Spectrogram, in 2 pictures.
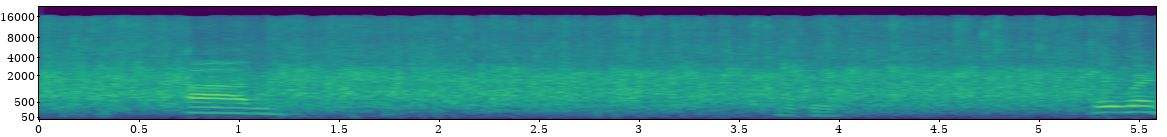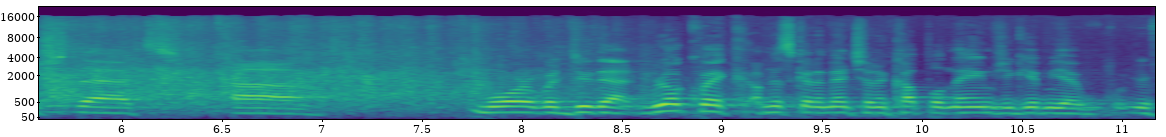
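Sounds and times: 
audience applause: 0.0 - 9.1
speech: 0.7 - 1.4, 5.2 - 11.1.

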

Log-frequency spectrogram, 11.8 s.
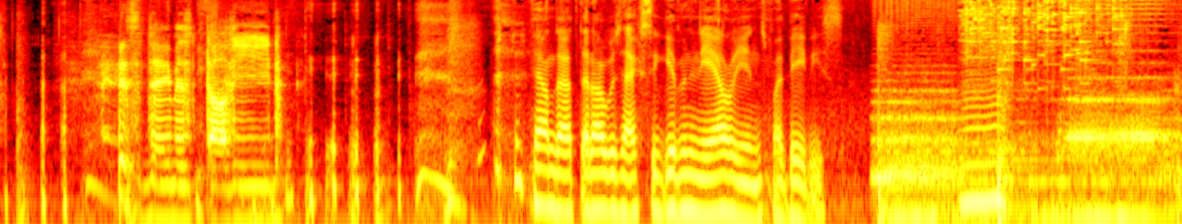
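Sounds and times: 
laughter: 0.0 - 5.3
speech: 0.9 - 3.1, 5.2 - 8.5
wind chimes chiming in metallic tones: 9.6 - 11.6.

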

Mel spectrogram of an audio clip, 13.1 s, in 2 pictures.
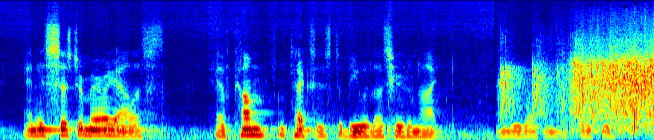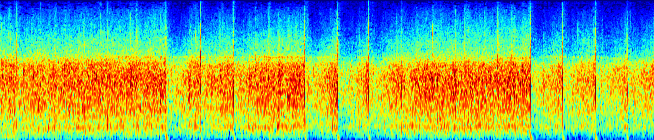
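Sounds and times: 
speech: 0.2 - 6.5
amplified clapping: 5.0 - 13.0.

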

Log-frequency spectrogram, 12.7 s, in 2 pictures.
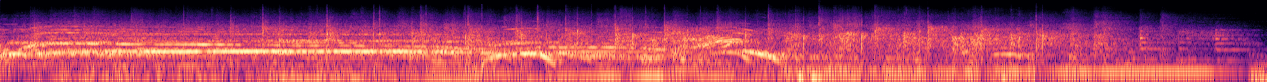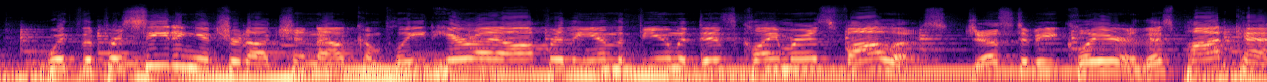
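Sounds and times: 
large audience applauding and cheering: 0.0 - 6.2
speech: 6.6 - 12.6.

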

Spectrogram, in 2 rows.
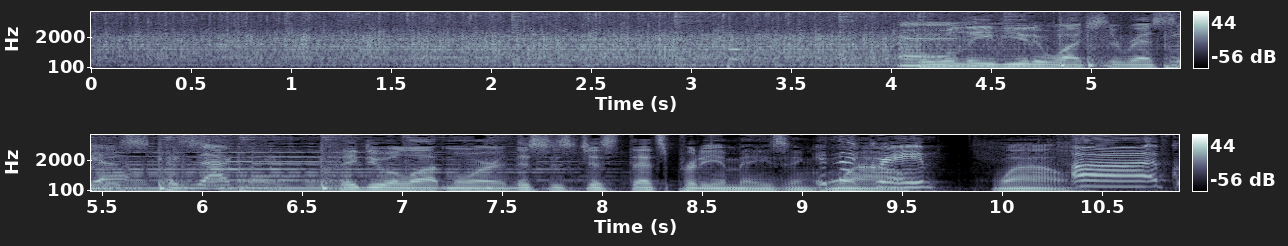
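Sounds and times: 
large crowd cheering and applauding: 0.0 - 6.8
speech: 4.0 - 10.8.

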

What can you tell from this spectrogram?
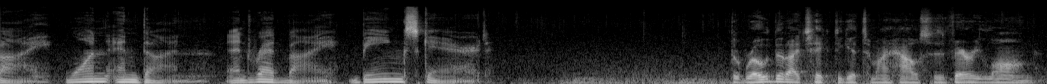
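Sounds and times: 
rain: 0.0 - 10.4
speech: 0.7 - 5.0, 7.3 - 10.4
thunderstorm: 5.6 - 9.4.

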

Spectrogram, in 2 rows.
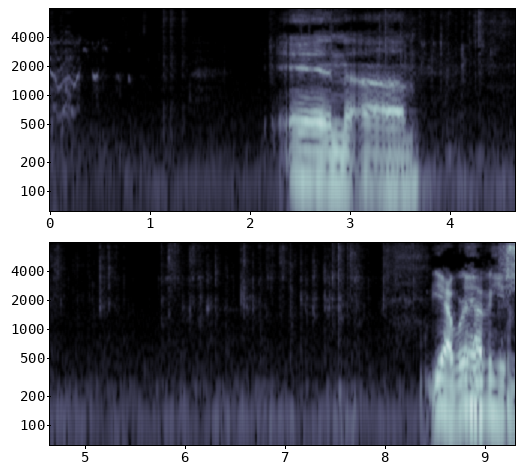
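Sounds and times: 
low hum: 0.0 - 9.3
speech: 2.4 - 3.8, 8.4 - 9.3
typing on a computer keyboard: 3.3 - 8.2.

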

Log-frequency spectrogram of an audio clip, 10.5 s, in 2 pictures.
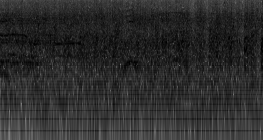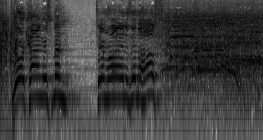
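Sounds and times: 
audience applause: 0.0 - 5.6, 8.6 - 10.5
speech: 5.5 - 8.6.

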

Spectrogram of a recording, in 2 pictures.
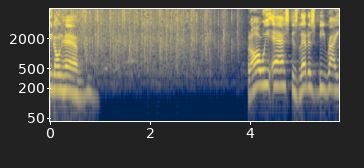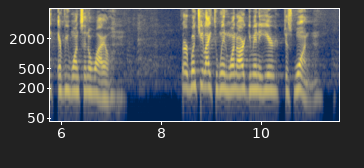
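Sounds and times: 
speech: 0.0 - 0.8, 4.0 - 7.2, 8.4 - 11.2
audience clapping in agreement: 0.0 - 4.1.

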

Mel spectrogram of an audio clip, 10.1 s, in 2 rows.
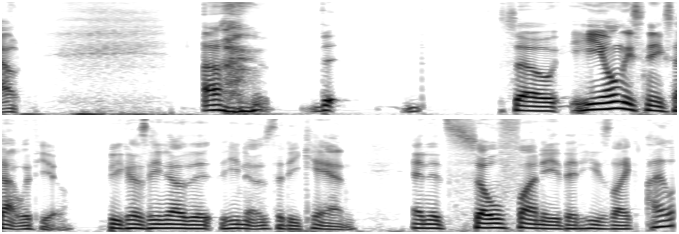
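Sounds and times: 
speech: 0.0 - 0.6, 1.6 - 10.1
person clearing throat from a sudden tickle: 1.6 - 3.2.

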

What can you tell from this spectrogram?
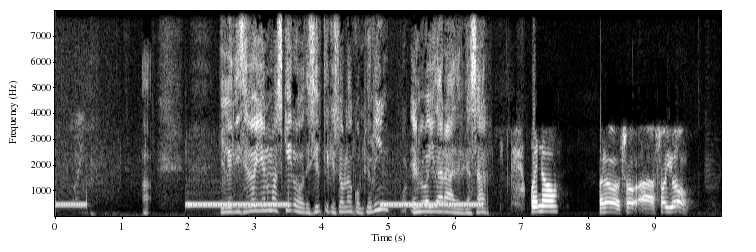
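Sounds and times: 
telephone line tone: 0.0 - 0.5, 2.0 - 3.6, 4.9 - 6.4
speech: 1.3 - 7.6, 8.2 - 9.6.

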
